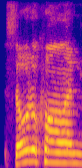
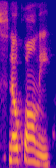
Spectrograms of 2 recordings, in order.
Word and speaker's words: Snoqualmie: So Sodaquan me I don't Close. know. Very close. Snoqualmie.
